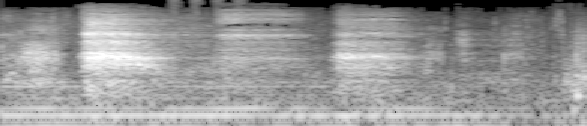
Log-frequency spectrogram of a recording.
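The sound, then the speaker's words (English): A woman gasps and catches her breath after coughing up brown water: two sharp, breathy intakes, then fainter ragged panting, with no talk. “She stares incredulously at Russ as she catches her breath.”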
